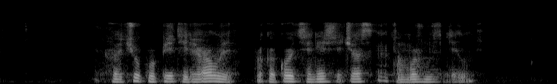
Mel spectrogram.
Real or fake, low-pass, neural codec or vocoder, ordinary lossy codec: fake; 7.2 kHz; autoencoder, 22.05 kHz, a latent of 192 numbers a frame, VITS, trained on one speaker; AAC, 32 kbps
